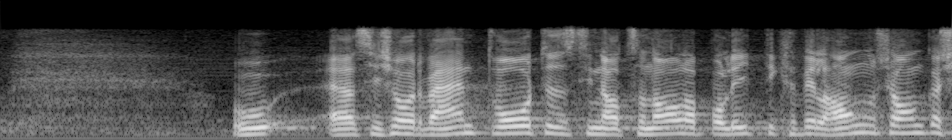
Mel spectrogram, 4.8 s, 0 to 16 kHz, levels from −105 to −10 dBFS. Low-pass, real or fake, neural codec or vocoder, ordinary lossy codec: 7.2 kHz; real; none; Opus, 64 kbps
